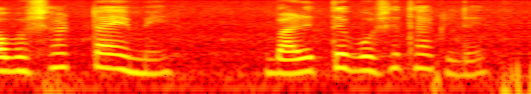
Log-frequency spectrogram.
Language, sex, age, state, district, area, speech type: Bengali, female, 30-45, West Bengal, Dakshin Dinajpur, urban, spontaneous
